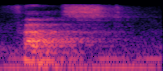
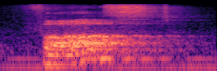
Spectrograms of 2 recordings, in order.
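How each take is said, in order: First: It is said in a northern English accent. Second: It is said in a southern English accent. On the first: "in parts of the north of England, they do actually say fast" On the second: "British pronunciation, fast. That's uh, from the south of England"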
